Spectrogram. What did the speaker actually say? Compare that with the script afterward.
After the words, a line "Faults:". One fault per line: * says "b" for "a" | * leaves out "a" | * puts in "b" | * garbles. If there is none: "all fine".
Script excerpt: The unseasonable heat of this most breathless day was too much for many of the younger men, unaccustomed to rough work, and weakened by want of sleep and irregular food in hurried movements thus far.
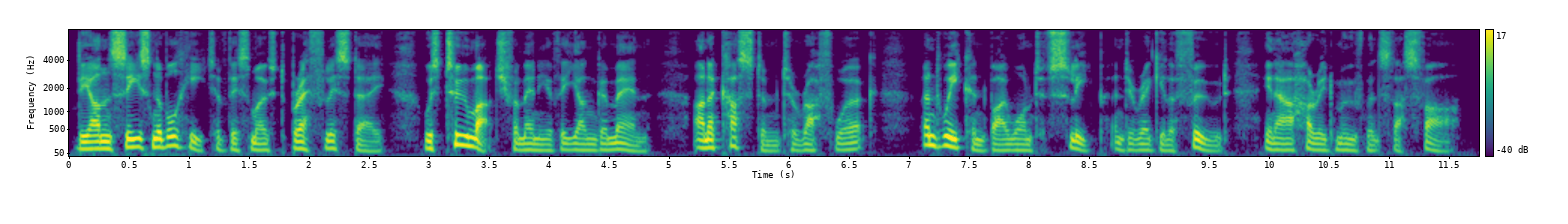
The unseasonable heat of this most breathless day was too much for many of the younger men, unaccustomed to rough work, and weakened by want of sleep and irregular food in our hurried movements thus far.
Faults:
* puts in "our"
